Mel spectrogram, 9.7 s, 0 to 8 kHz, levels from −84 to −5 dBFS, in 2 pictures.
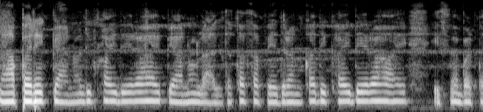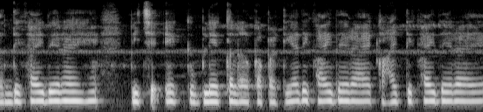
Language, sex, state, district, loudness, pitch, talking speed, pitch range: Hindi, female, Goa, North and South Goa, -21 LUFS, 195 Hz, 230 wpm, 185-200 Hz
